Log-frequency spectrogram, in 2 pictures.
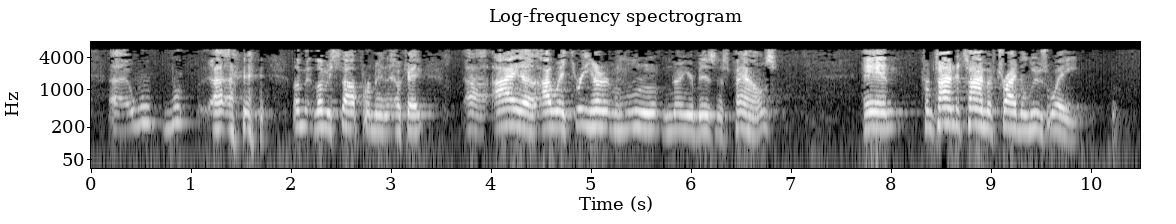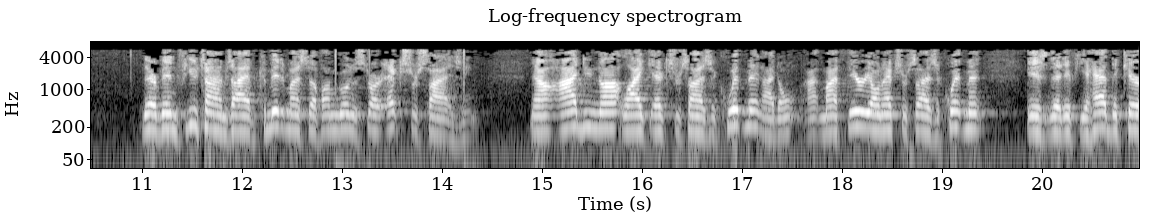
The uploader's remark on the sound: Ketha Heights Baptist Church ~ Live Broadcast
